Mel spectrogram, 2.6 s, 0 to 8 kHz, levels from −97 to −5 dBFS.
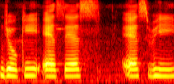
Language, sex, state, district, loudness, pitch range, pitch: Hindi, female, Bihar, East Champaran, -25 LUFS, 200-205 Hz, 200 Hz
